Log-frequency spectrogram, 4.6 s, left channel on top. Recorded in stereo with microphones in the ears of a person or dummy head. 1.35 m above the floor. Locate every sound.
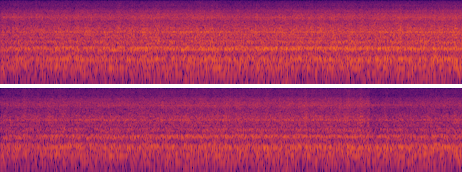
Only background noise.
